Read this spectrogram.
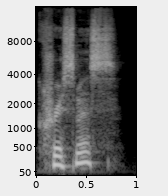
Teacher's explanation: when I say the word Christmas I hit the r sound harder than needed it gives the word a crisp sound elevating it above the standard noun I say it with reverence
